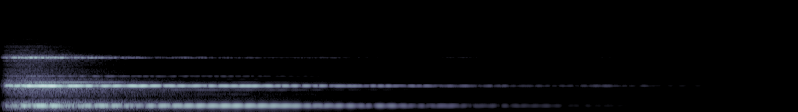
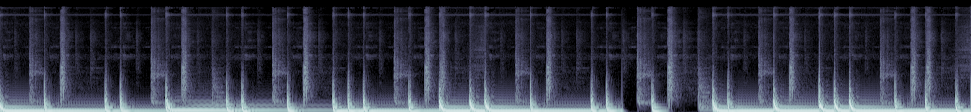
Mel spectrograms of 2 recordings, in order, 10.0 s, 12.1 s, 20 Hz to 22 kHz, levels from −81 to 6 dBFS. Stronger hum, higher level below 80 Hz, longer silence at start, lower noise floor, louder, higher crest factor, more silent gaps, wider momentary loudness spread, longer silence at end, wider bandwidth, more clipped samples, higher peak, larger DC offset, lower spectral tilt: neither; second, -76 dBFS vs -12 dBFS; about the same, 0.05 s vs 0 s; first, under -90 dBFS vs -32 dBFS; second, -18 LUFS vs -14 LUFS; first, 20 dB vs 10 dB; neither; first, 23 LU vs 7 LU; first, 5.05 s vs 0 s; second, 4.1 kHz vs 16.5 kHz; neither; about the same, -2 dBFS vs 0 dBFS; neither; about the same, -8.5 dB/octave vs -7.5 dB/octave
